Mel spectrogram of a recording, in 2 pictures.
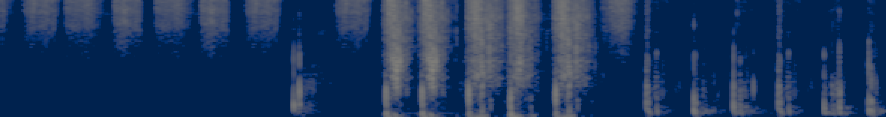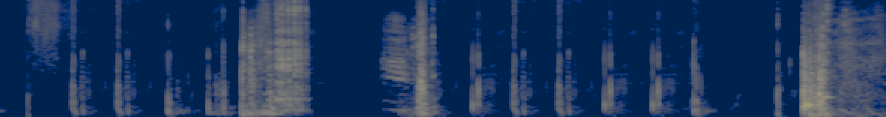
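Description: Footsteps tap quickly across a wooden floor.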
